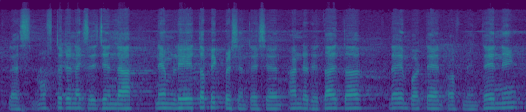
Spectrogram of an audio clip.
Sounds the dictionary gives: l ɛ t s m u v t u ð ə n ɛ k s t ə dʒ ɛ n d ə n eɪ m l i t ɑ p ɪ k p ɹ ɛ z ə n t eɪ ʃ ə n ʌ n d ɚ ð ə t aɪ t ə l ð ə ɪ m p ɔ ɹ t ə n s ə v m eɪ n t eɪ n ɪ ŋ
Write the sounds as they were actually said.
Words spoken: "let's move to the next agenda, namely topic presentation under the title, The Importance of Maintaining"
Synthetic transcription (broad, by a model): l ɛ t s m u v t u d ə n ɛ k s t ə dʒ ɛ n d ə n eɪ m l i t ɑ p ɪ k p ɹ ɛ s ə n t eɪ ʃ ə n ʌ n d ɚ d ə t aɪ t ə l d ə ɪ m p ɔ ɹ t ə n ə f m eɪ n t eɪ n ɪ ŋ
